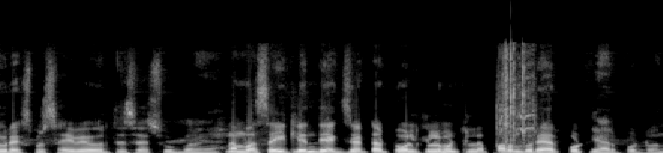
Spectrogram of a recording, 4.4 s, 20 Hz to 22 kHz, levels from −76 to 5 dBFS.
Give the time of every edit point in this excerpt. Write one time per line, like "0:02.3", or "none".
none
